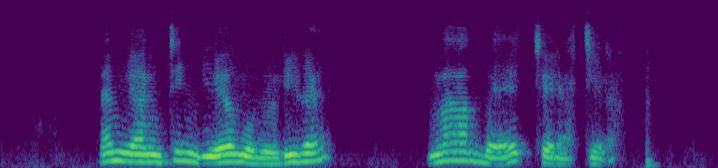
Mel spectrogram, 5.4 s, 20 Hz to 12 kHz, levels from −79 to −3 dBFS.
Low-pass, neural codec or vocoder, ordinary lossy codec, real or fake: 7.2 kHz; codec, 16 kHz, 1 kbps, FreqCodec, smaller model; Opus, 16 kbps; fake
